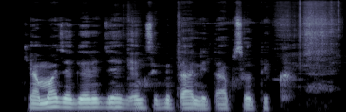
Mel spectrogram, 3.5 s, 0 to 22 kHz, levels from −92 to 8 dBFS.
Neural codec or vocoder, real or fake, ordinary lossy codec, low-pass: vocoder, 44.1 kHz, 128 mel bands every 512 samples, BigVGAN v2; fake; none; none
